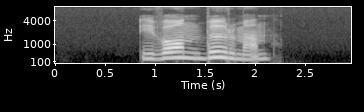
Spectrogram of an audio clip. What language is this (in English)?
Swedish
